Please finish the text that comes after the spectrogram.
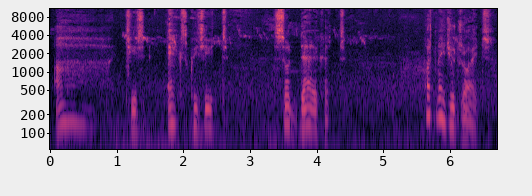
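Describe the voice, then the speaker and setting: An actor playing a shrewd, courteous older detective in a radio drama, with a French-speaking Belgian accent and formal, precise, deliberate phrasing. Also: male voice, medium pitch, vocal fry, slight background noise. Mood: polite, curious.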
